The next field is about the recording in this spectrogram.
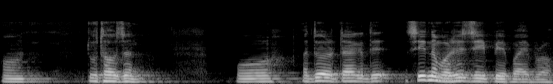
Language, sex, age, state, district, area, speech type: Manipuri, male, 18-30, Manipur, Thoubal, rural, spontaneous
